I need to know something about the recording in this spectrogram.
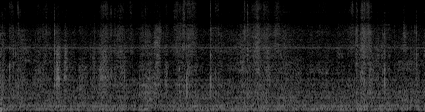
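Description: Faint rustling and rubbing of a paper sticker sheet being handled, with a few soft ticks.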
